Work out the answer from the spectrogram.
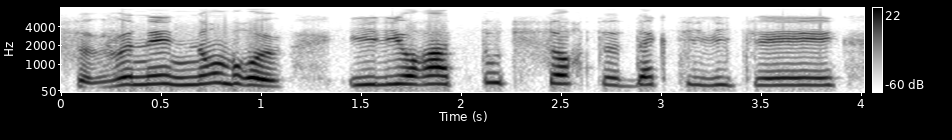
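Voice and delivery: loud town crier proclaiming; royal herald. Acted. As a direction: call it out like a herald in the square. Announcement opened with town crier's call.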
